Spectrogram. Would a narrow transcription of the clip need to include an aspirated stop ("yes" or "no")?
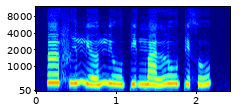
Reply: no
